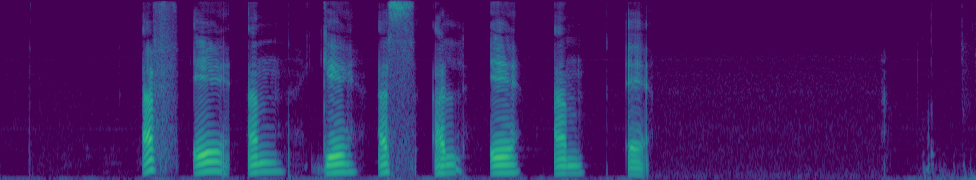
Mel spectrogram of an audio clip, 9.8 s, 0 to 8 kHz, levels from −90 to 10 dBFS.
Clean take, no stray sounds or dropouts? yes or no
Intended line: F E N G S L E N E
yes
